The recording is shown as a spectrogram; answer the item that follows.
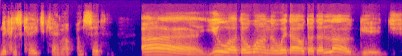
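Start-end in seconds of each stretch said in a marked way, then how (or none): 2.1-6.1 put-on Italian accent, very slow, stretched "ah". Retelling what an actor said on set: imitating Nicolas Cage's Italian accent. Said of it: "speak with an Italian accent".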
